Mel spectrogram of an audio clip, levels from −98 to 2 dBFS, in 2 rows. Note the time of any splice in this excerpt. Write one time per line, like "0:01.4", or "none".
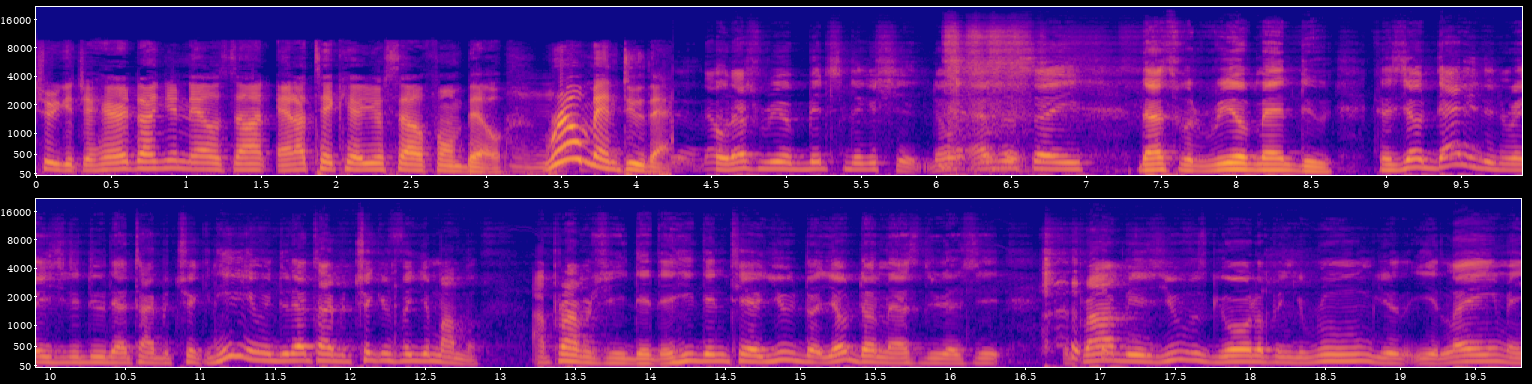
0:04.3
